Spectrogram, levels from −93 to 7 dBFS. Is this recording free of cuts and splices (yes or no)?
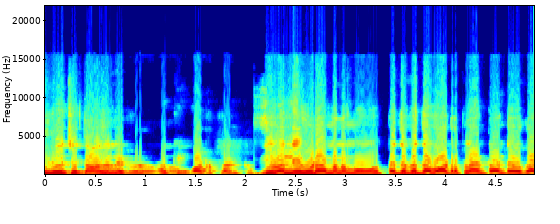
no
